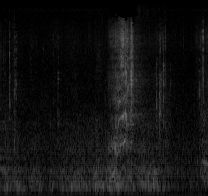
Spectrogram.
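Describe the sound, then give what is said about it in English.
A pencil case zipper is pulled open in one quick rasping stroke, moderately loud, with faint rustling before and after and no voices. “Pencil case, yep. So we need our pencil case.”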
